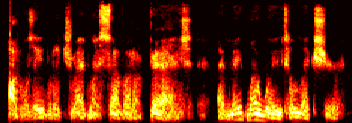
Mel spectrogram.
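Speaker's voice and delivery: usual speaking voice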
